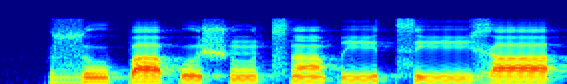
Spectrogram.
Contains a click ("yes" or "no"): no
